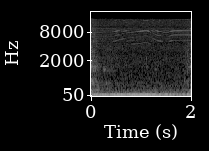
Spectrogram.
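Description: Quiet room tone: a steady low hum with faint high-pitched tones above it.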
